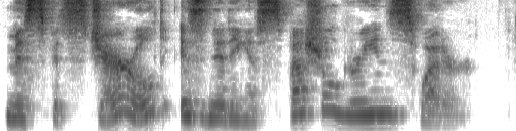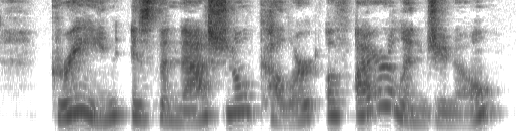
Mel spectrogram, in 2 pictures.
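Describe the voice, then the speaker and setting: Woman putting on a blustering storybook uncle mouse, lively pitch. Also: normal speed, breathy edge. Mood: brisk, dismissive. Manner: blustering, scoffing. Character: brisk, dismissive Irish uncle mouse, jolly and scolding.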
